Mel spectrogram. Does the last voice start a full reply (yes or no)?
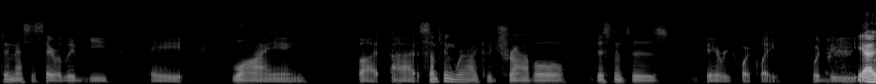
yes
